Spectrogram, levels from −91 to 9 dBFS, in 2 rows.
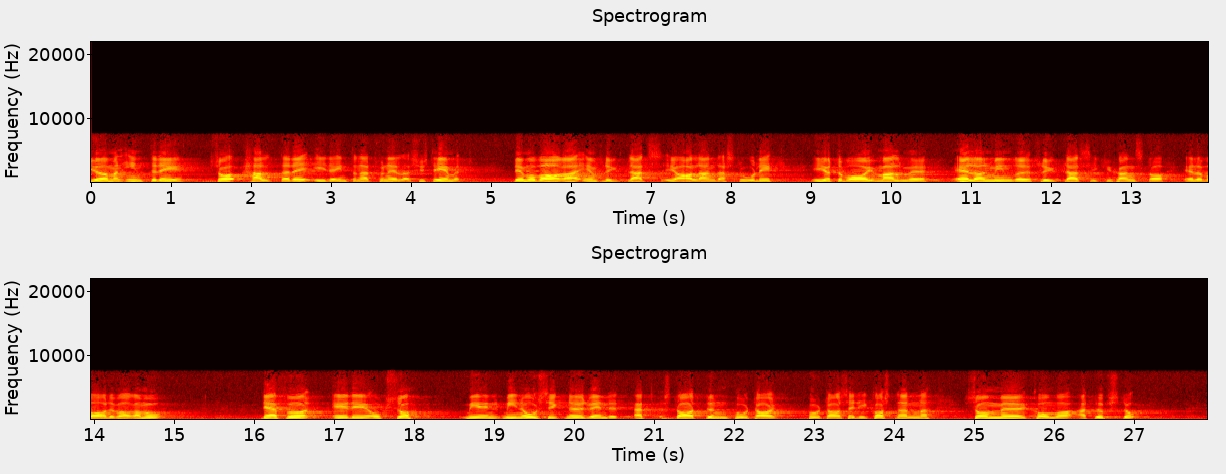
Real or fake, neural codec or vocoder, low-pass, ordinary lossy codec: real; none; none; none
